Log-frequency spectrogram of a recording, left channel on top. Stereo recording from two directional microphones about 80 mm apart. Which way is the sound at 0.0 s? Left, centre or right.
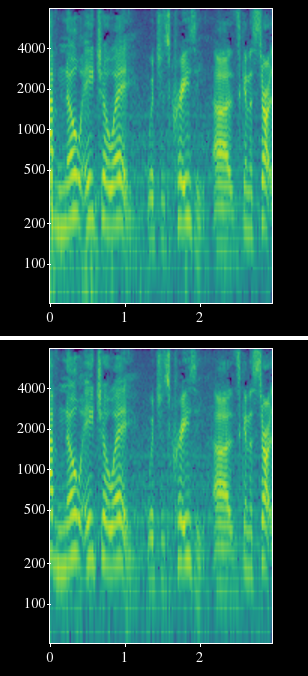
Left.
